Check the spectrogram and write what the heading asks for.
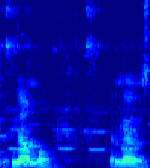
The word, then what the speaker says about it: Numel: I heard it in the anime, and they said Numel, and I was like, why? And then it's like because it's a numb camel, I think, or something along those lines.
